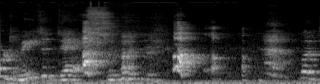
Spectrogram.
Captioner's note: laughter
